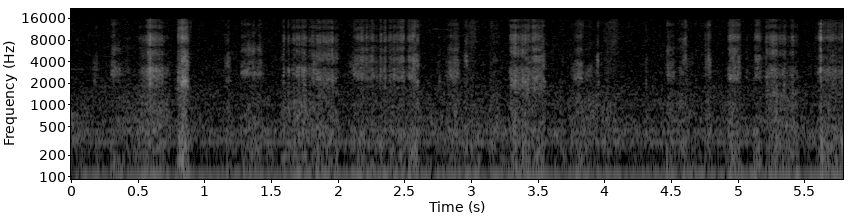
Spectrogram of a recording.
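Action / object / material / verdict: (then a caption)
scrape / metal fountain pen nib on lined paper / paper / none. A gold metal fountain pen nib held in the fingertips writes blue-ink strokes on a flat sheet of lined paper. It makes soft, bright, high scratching sounds in short bursts, a few sharper ticks among them, over a steady low hum.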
